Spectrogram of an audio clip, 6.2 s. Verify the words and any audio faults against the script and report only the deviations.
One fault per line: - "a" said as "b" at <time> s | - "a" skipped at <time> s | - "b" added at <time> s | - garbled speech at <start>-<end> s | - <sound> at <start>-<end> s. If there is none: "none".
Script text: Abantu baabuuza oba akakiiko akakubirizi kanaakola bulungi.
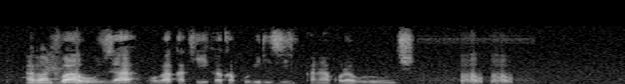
- laugh at 4.6-5.1 s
